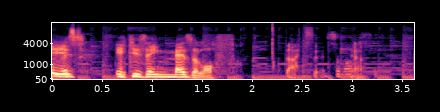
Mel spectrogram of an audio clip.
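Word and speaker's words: mezzoloth: it is a mesoloth.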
